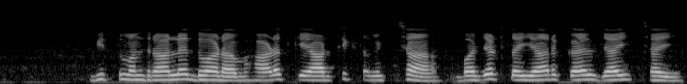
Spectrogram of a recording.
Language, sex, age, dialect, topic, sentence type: Magahi, female, 25-30, Western, banking, statement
